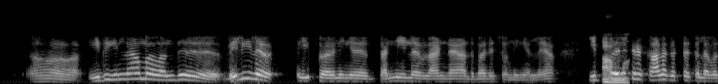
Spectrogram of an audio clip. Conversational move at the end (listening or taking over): listening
